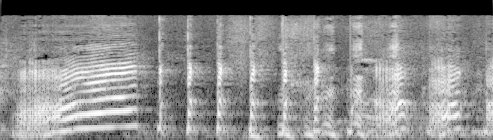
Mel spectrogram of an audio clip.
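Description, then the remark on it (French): A person imitates a hen: a rising, drawn-out squawk followed by a quick series of short, choppy clucks in an uneven rhythm, fairly loud, with no other talking. “La poule.”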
